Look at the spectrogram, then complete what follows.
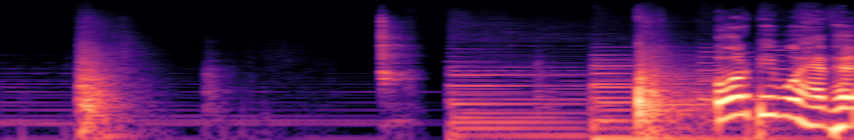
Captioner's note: sounds of a gate closing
